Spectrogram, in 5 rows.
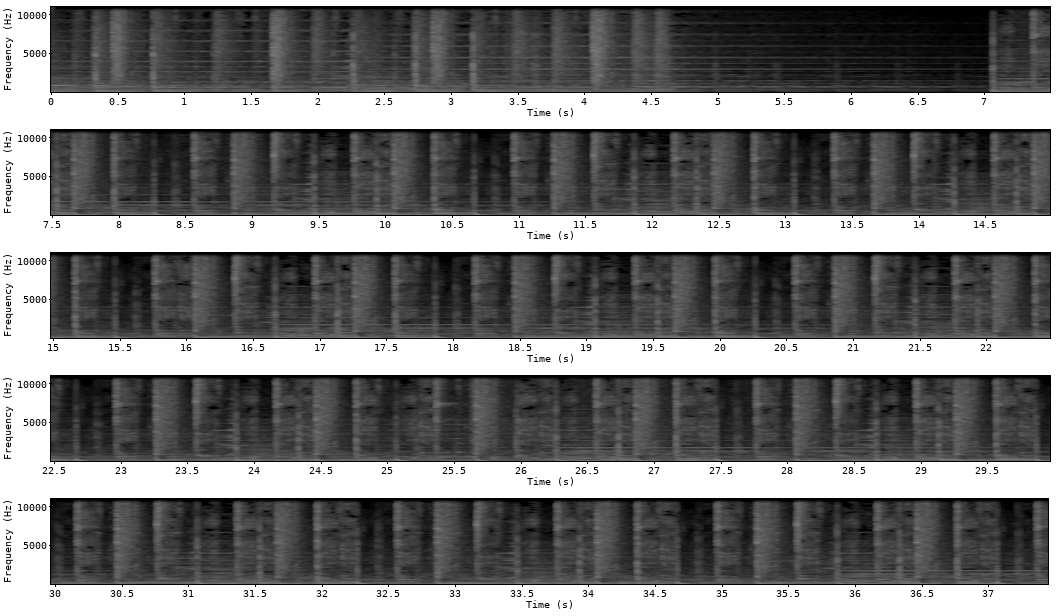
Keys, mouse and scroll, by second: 1.0-2.6 drag, 5.1 F4, 6.0 middle click, 15.0 click, 15.5 right click, 16.6 click, 17.6 click, 19.0 alt+w, 20.2 alt+w, 22.0 click, 30.1 click, 31.3 click, 32.3 click, 34.0 click, 34.9 click.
